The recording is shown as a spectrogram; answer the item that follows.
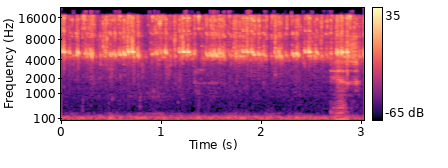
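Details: Captive-bred adult crickets, six and a half weeks after breeding, chirping in a dense chorus: continuous high trilled pulses forming a steady buzz, with a low rumbling hum beneath and a brief clatter near the end.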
